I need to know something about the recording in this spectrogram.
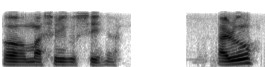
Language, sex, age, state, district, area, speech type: Assamese, male, 60+, Assam, Darrang, rural, conversation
